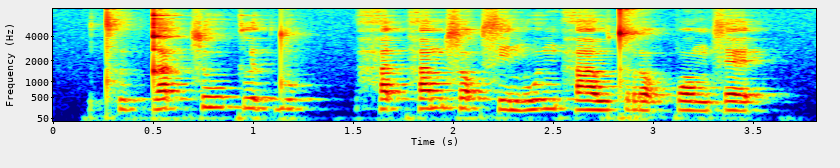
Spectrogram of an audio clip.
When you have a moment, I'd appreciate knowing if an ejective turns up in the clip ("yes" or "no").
no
